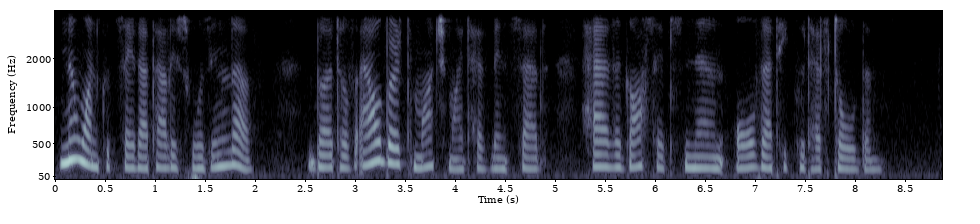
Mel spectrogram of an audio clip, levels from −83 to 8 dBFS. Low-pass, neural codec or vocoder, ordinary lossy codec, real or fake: 3.6 kHz; none; Opus, 24 kbps; real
